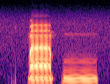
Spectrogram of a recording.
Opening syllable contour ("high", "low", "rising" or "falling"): low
